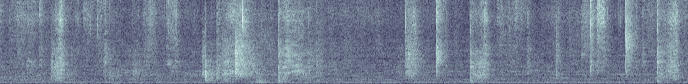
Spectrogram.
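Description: Knife blade scraping and tapping on a plastic cutting board as raw fish cake paste is cut and shaped, in irregular clicks and short scrapes. A steady low hum runs underneath.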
